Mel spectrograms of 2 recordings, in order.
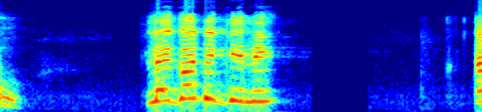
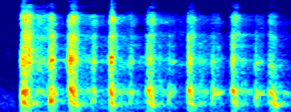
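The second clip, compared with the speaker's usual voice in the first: derisive laugh; 6 dB quieter than usual. Real, not acted. Streamer laughing at a rival after insulting them, scornful. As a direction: laugh scornfully under the breath.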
